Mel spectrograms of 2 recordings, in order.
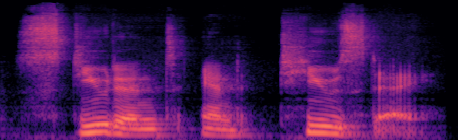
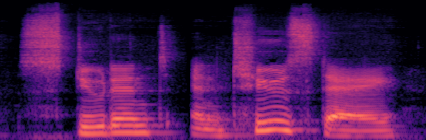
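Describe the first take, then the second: First: A y sound follows the t and d. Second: No y sound follows the t or d. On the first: This is how some Canadians say it. "This little y sound that these speakers add" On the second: This is the speaker's own pronunciation. "words that I would pronounce as"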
